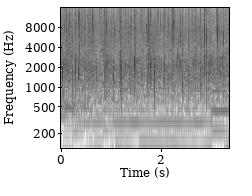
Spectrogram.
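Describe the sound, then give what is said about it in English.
An audience at Horizon Church claps together to honor the mums on Mother's Day, in a steady, dense patter of many hands, moderately loud throughout, with a low sustained hum droning underneath and no one speaking. “Mums, stay seated, and the rest of us, we're going to give you a great clap of encouragement.”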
